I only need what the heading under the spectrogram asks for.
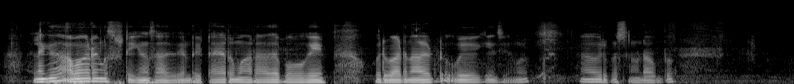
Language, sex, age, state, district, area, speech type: Malayalam, male, 30-45, Kerala, Thiruvananthapuram, rural, spontaneous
